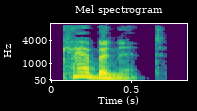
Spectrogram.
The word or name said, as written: cabinet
